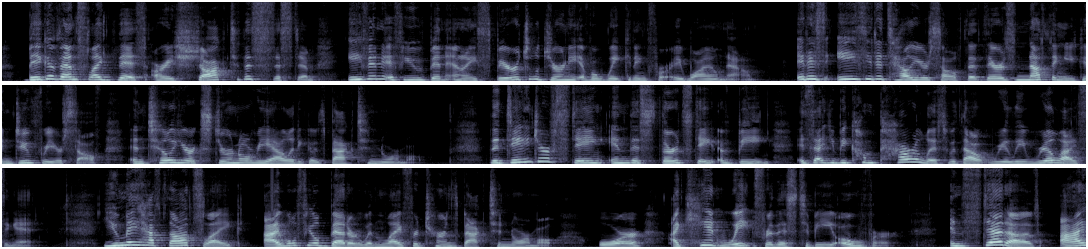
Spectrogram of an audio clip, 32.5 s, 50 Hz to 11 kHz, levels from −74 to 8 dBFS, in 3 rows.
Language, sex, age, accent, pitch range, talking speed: English, male, 40-59, American, 220-315 Hz, 170 wpm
